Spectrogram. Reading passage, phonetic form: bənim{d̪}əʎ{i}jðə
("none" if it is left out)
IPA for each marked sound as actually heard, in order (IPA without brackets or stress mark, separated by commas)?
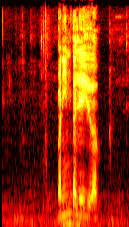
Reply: d̪, e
